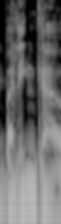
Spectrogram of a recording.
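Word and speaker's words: Pálinka: Alors, je ne sais pas si je le prononce bien, mais est-ce qu'il y aura Twika et Palinka aussi? – Exactement.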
